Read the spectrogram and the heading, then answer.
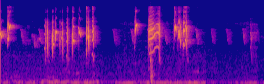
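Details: Long-tailed shrike song played as a lure to provoke reluctant shrikes into singing: bursts of sharp, high chattering and scratchy chirps, two dense clusters of rapid notes separated by short pauses, plus a faint low hum.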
